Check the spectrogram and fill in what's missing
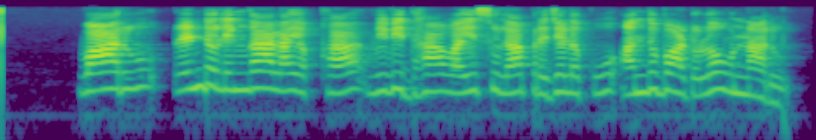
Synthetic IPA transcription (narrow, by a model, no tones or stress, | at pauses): ʋaːɾuɾe̞ɳɖuliŋɡaːlɐjɔkːɐʋiʋid̪ʱɐʋɐjsulɐpɾɐd͡ʒɐlɐkuʔɐnd̪ubaːʈulo̞ːunːaːɾu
